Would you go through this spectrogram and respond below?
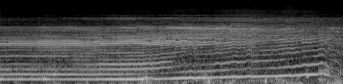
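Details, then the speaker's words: Traxxas Revo 3.3 nitro during break-in, mixture still kept rich; throttle punched, pitch climbs smoothly with no bogging or sputter; clean low-to-high-speed throttle transition. "That's really clean."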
